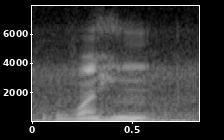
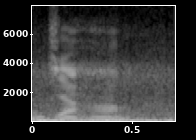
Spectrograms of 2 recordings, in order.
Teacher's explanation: نون غنہ کی آواز ناک سے آتی ہے، جب ناک سے بولیں گے تبھی نون غنہ کی آواز صحیح ہوگی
